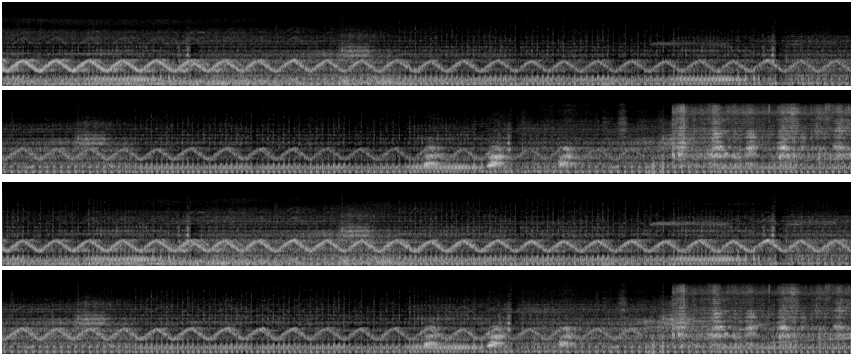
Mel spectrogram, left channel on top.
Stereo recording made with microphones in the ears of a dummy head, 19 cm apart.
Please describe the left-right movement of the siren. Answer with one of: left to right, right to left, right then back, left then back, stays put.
left to right.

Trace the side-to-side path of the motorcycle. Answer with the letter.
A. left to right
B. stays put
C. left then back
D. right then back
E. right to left
B.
